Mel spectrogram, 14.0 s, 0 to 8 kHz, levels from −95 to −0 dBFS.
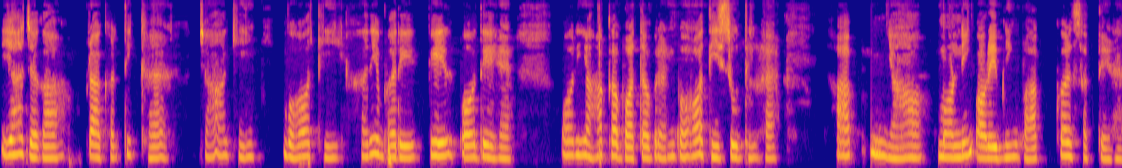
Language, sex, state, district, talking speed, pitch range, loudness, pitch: Hindi, female, Bihar, Jamui, 120 wpm, 200-240 Hz, -19 LUFS, 215 Hz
